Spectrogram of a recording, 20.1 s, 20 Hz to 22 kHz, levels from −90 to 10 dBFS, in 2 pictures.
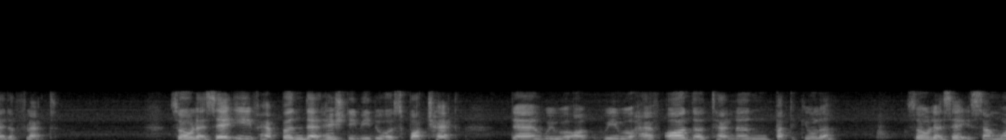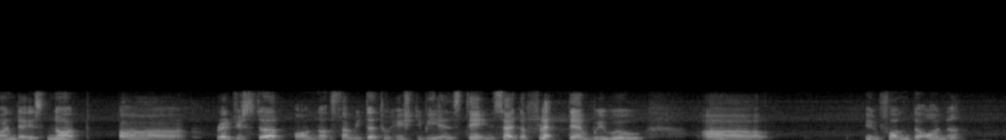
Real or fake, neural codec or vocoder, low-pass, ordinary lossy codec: real; none; none; none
